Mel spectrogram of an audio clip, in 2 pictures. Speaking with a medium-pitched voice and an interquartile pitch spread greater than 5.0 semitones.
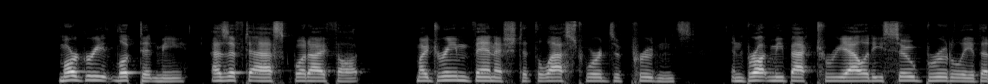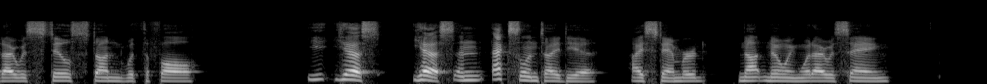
No: medium, 165 Hz; narrow, 2.5 semitones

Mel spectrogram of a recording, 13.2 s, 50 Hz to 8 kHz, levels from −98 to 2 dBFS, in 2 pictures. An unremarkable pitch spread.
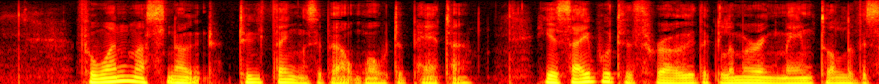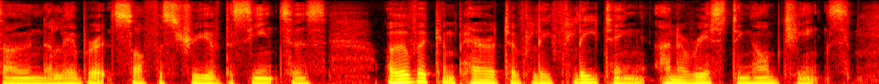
Yes: average, 3.0 semitones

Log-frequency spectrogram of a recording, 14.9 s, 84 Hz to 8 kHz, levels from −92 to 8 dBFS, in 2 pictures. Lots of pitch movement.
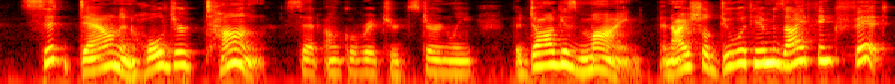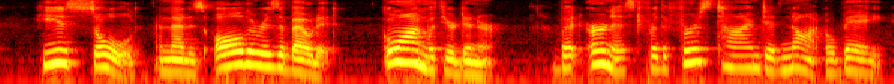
Yes: wide, 7.7 semitones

